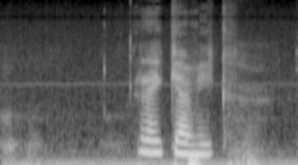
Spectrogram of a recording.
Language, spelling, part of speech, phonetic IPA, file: Icelandic, Reykjavík, proper noun, [ˈreiːcaˌviːk], Is-Reykjavík.oga
- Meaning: Reykjavík (a city in the Capital Region, Iceland; the capital city of Iceland)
